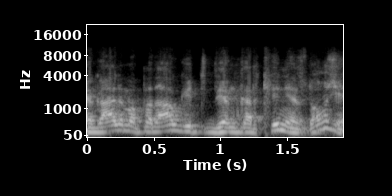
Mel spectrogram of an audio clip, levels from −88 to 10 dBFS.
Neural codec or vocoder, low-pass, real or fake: none; 10.8 kHz; real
